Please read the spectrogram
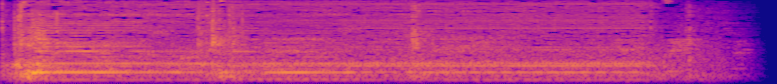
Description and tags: old grocery store door
The other day I was walking out of a grocery store and realized I had not heard the sound of the door for many years. It was one of those mat-triggered doors that kind of whines when it opens. So, I went back with my high-tech recording instrument (iPhone) and captured it for posterity.
automatic-door, grocery-store, old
